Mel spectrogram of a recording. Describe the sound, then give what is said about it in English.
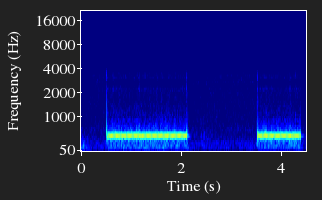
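A telephone line tone sounds twice as a call to the 911 emergency number goes through: two long, steady electronic buzzes, each about a second and a half, separated by a pause, clear and unaccompanied by voices. “So I dialed emergency and um, I recorded the conversation.”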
